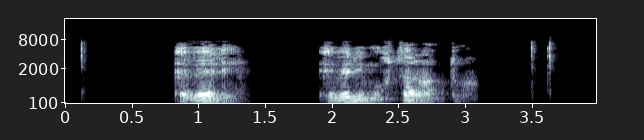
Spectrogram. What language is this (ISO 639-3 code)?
lzz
